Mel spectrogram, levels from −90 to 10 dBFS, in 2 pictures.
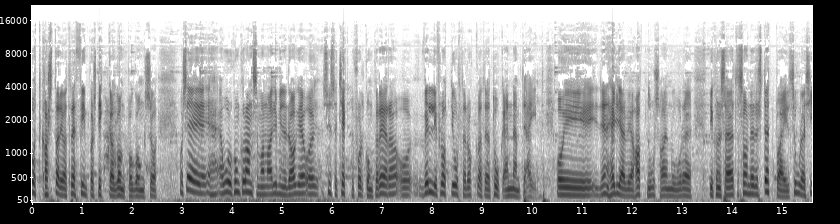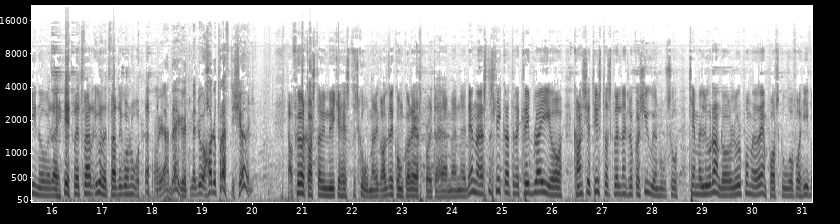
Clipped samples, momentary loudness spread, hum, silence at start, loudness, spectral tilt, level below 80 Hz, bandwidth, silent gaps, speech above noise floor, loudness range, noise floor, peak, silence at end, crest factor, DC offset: under 0.1%; 8 LU; none; 0 s; -16 LUFS; -6 dB/octave; -36 dBFS; 15 kHz; none; 21 dB; 3 LU; -37 dBFS; 0 dBFS; 0 s; 16 dB; under 0.1%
